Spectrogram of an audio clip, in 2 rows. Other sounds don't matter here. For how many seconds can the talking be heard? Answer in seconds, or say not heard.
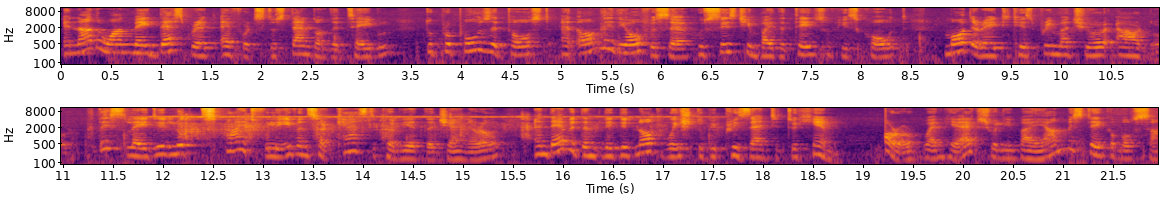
22 s.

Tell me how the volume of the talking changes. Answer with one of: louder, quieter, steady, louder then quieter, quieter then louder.
steady.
